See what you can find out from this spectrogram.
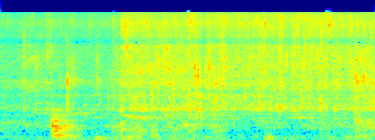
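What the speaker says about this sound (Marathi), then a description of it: "आलं लसूण छान असं गुलाबी परतलं की मग ह्यात कांदा टाकून घेणार आहे मी" Onion hits ginger and garlic already frying in a pan for a chhole recipe, with a close, bright sizzle that jumps louder partway through and keeps hissing steadily under faint stirring.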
